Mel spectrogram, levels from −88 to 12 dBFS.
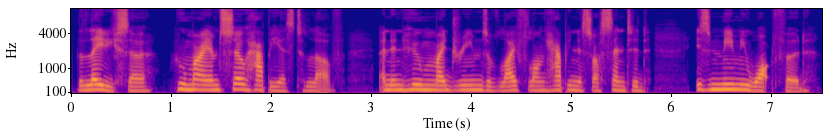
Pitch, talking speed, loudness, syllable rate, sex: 175 Hz, 190 wpm, -19 LUFS, 5.2 syllables/s, female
